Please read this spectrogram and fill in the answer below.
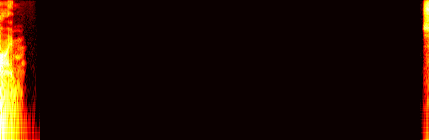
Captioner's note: silence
